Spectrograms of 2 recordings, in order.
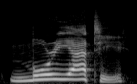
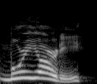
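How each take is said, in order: First: It is said with no R before the T. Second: It is said with an R before the T. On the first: The speaker calls it right. "There's no second R" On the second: The speaker calls it wrong.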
